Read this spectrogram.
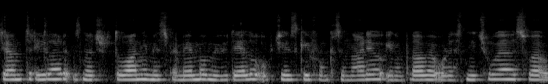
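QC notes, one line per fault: No faults to note.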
